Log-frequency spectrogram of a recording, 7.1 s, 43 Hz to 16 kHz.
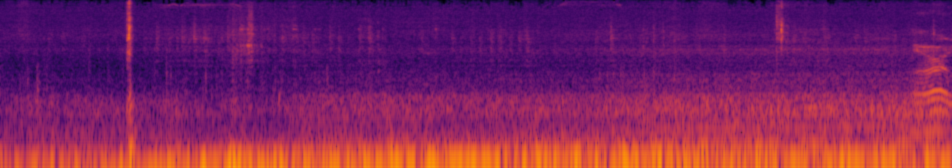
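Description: A Toyota 4Runner SUV with a fishing rod mount on it drives along, heard from inside as a loud, steady low road rumble with occasional rattles and clicks.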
